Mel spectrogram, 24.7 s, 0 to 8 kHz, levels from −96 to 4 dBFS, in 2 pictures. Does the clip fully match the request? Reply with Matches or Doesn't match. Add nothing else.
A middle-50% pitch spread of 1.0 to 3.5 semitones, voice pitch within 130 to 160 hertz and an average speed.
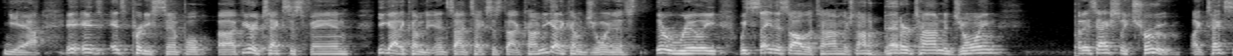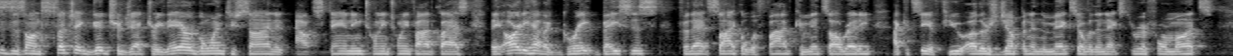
Doesn't match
